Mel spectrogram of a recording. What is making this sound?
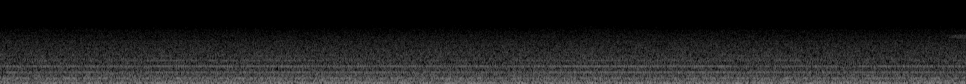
fan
